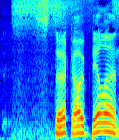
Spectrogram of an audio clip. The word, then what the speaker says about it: stercobilin: Into stercobilin.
